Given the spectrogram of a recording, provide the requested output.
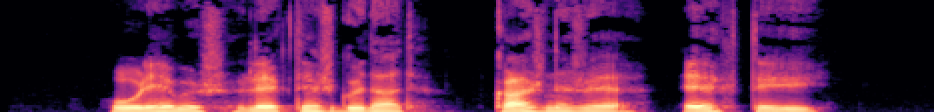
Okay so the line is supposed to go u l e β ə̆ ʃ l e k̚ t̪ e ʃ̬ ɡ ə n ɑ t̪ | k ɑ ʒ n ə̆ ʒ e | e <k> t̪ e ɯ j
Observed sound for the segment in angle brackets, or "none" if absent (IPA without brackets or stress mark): x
